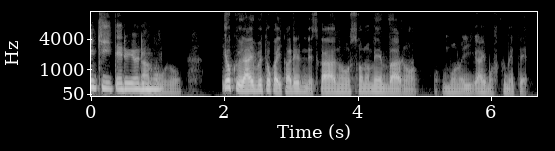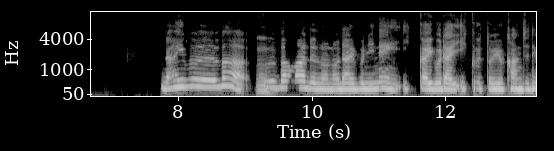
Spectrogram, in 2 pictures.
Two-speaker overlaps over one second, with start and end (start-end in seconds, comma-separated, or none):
none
